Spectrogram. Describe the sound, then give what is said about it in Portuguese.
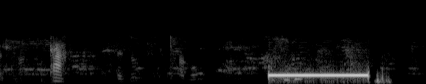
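A dropped phone call gives way to a busy tone: one steady, loud mid-pitched beep lasting about a second, then a brief blip, following quiet talk. “caiu a ligação.”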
